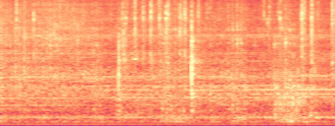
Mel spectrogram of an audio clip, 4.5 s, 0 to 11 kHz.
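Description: Omega TWN30 twin-gear cold press juicer running, its gears crushing pieces of fresh ginger pushed down the feed chute with a wooden pusher: a steady low motor hum under a grainy crunching, with two sharp cracks about a second apart in the middle.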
